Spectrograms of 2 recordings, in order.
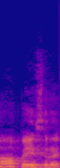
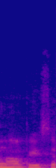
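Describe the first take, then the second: First: It is spoken loudly with more volume. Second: It is spoken softly and lightly. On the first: This is how it was dubbed later. The speaker calls it wrong. "Dubbing കുറച്ച് ലൗഡാണ്" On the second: This is how it was acted on set. The speaker calls it right. "വളരെ ലൈറ്റായിട്ട് സംസാരിച്ചിട്ട്"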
